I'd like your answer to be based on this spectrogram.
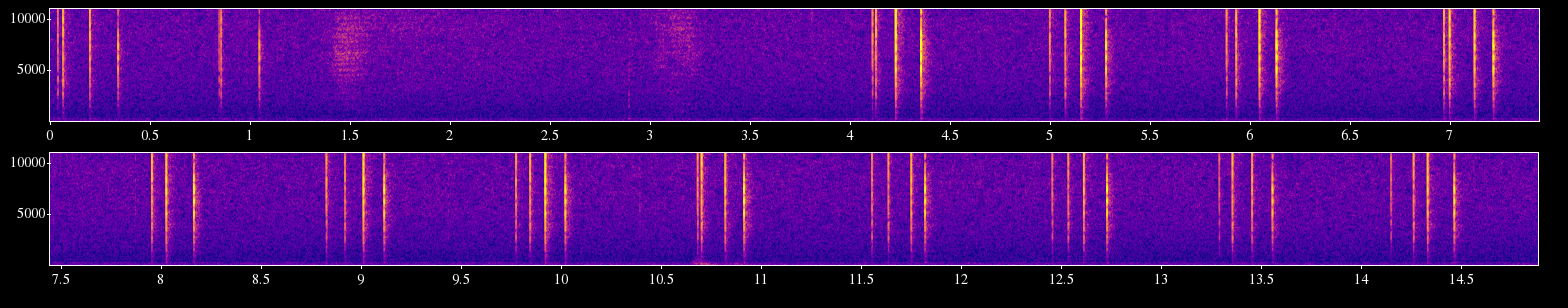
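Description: Long natural almond-shaped nails tap a flat, solid dark wood-grain tabletop, possibly laminate. Quick, sharp, bright clicks come in short pairs and triplets at a steady rhythm, each dying away almost instantly. The taps sit over a quiet, steady low hum.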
